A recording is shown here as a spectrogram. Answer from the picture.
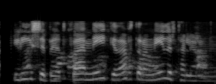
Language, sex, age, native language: Icelandic, female, 12, Icelandic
